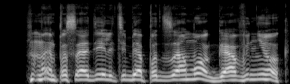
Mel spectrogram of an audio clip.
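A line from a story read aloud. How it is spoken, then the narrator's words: Laughing voice. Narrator (Russian): рассмеялся еще один голос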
